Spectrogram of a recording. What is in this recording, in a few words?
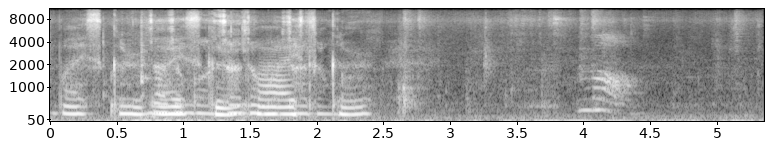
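"bicycle", spoken word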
